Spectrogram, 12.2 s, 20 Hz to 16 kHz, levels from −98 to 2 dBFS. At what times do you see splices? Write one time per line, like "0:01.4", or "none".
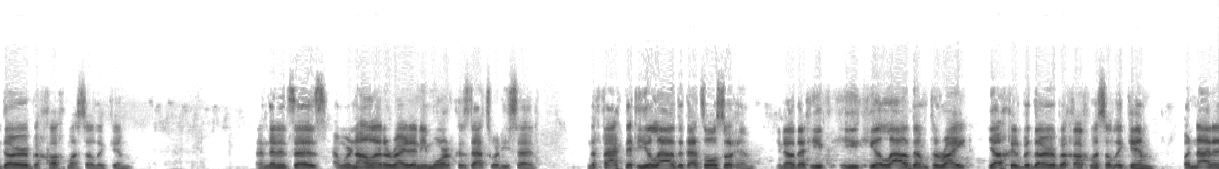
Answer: none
